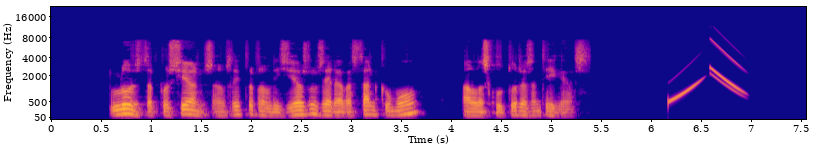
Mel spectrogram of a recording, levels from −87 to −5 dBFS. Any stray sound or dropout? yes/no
yes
